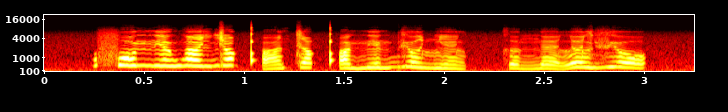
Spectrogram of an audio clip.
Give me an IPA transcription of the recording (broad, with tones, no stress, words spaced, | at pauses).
fɔ˥mʲã˥ wã˥ɟɛ̃˥qʼẽ˩˧ti˧ qʼə̃˧˩mʲɛ̃˧ bʲɔ˥˧ʎẽ˧˩lkːə˧˩ŋɛ˧˩ lə˥˧lvʲɔ˥˧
